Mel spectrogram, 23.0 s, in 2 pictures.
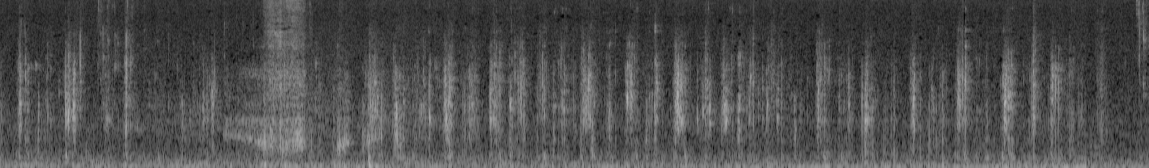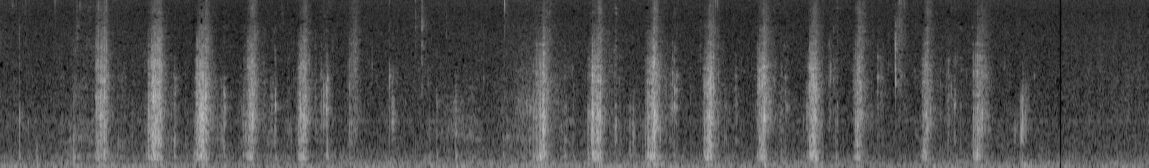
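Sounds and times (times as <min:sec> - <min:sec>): wet mouth chewing clicks: 0:11.4 - 0:12.6.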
